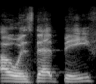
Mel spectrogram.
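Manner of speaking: high, loud, whiny nasal complaining voice. Imitating a character from an episode: imitating a whiny nasal voice. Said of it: "he says it in a whiny nasally voice like".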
